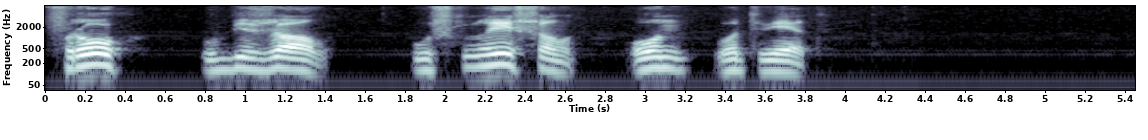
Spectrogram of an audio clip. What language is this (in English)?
Russian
